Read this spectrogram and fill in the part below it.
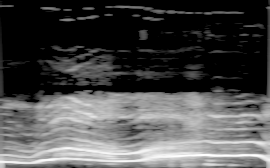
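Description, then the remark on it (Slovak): A child's voice imitates a peacock's call with one loud, drawn-out, high-pitched wail lasting about two seconds. It rises and wavers before dropping off sharply at the end. “A ako robí pau?”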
